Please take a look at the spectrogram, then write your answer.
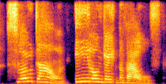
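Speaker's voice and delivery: drama teacher. Retold or imitated. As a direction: stretch the vowels like a drama coach. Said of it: "that our teacher was saying to us".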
